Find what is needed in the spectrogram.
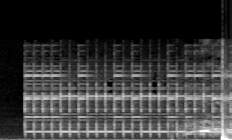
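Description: Smartphone timer alarm ringing, a rapid even trill over a steady high tone, starting about a quarter second in: the one-second time limit for the clue has run out.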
